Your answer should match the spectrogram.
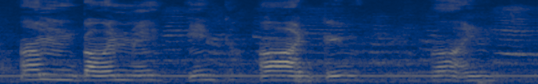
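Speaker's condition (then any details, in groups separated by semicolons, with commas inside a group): Cerebral palsy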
